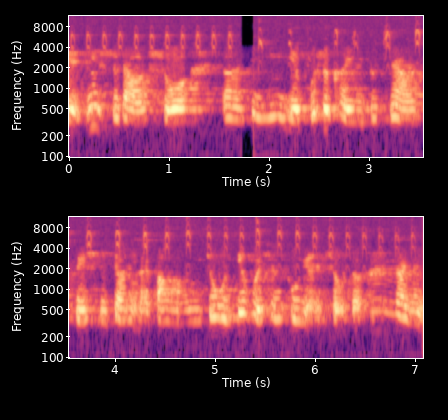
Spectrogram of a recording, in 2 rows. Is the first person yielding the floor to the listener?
No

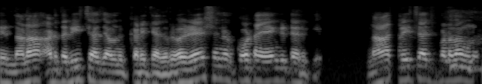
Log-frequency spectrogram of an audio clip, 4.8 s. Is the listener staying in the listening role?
No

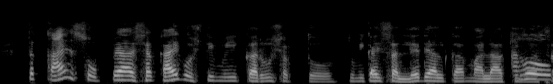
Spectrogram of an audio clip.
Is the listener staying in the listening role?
No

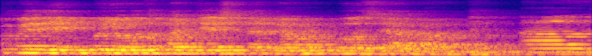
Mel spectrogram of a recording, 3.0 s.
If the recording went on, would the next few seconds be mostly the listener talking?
Yes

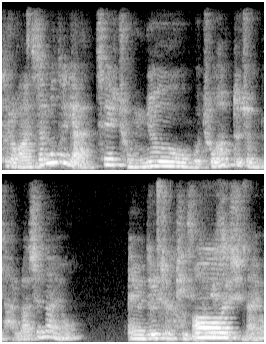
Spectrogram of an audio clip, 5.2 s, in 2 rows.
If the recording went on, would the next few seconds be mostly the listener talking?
Yes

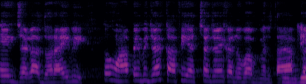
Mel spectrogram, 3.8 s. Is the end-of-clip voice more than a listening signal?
Yes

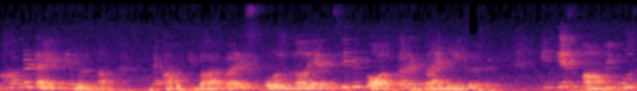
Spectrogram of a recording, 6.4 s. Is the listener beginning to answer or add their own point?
No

